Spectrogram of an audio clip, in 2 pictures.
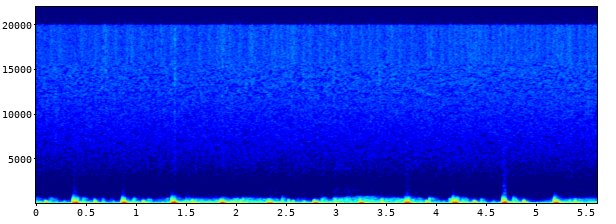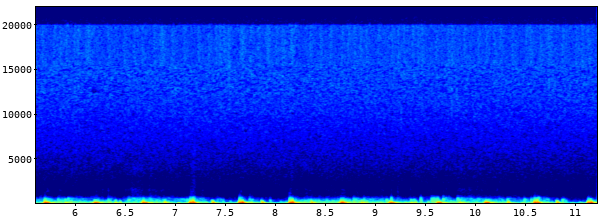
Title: Male's VERY Fast Heartbeat While doing squats (Heavy Breathing + Recovery)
